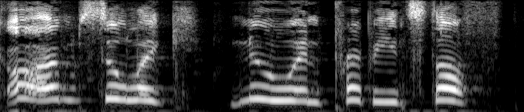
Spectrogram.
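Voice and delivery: high-pitched eager newbie voice; young rookie elf. Acted. Explaining the elf duo, acting the high-voiced young rookie. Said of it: "the young, like".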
